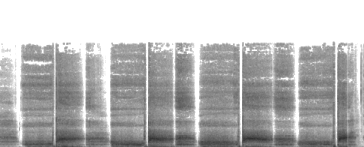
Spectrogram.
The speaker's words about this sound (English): Listen, I, I'm starting to hyperventilate.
